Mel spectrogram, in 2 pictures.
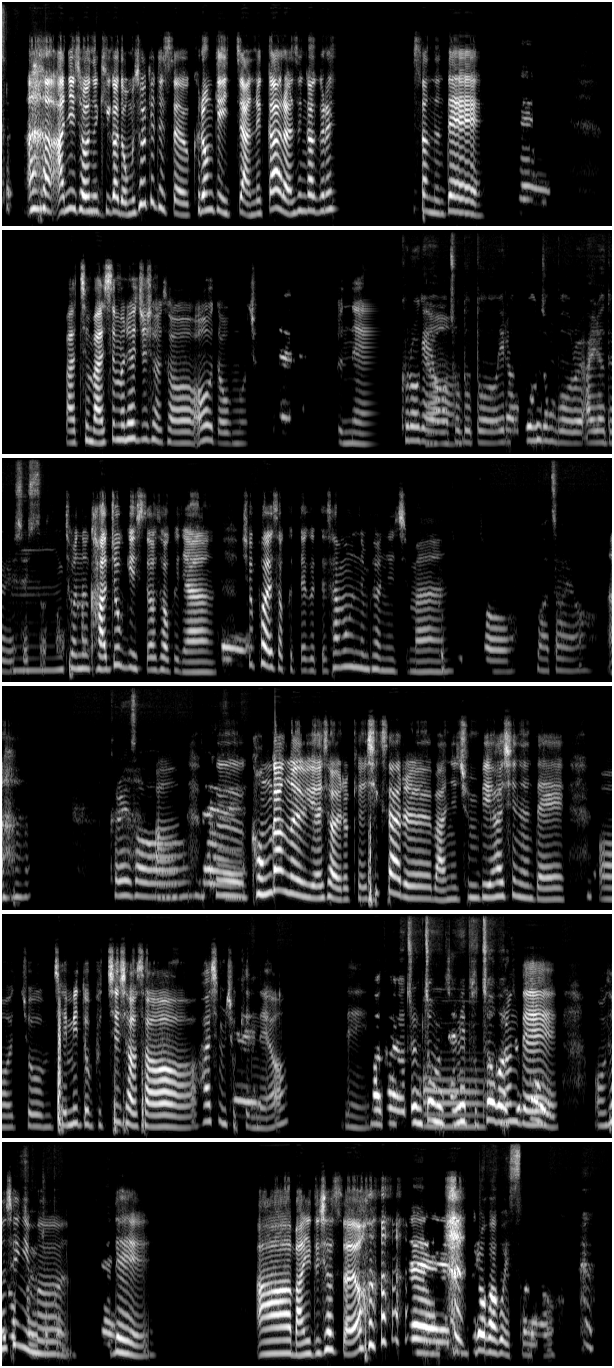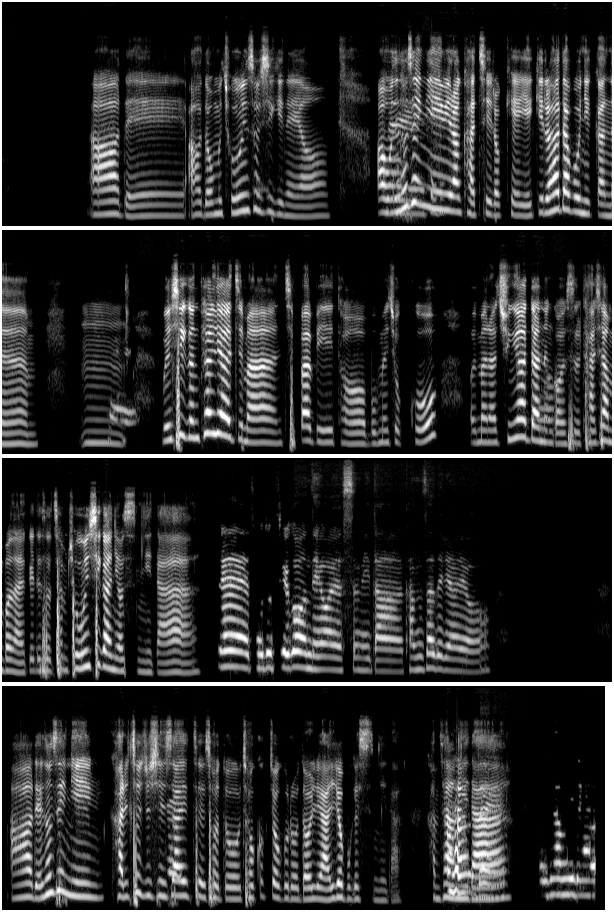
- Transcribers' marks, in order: laugh; other background noise; distorted speech; tapping; laugh; laugh; laugh; other noise; laugh; laugh
- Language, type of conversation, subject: Korean, unstructured, 외식과 집밥 중 어느 쪽이 더 좋으세요?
